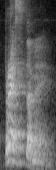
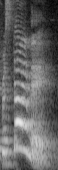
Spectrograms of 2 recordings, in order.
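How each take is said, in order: First: "Préstame" stressed on PRÉS, falling after it; accent on first syllable. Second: "prestame" with the stress moved off the first syllable onto STA; missing accent. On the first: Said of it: "Okay, no". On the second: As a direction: say "prestame" as pres-TA-me, high and drawn out. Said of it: "If I don't put that accent mark". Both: Shown as a demonstration.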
